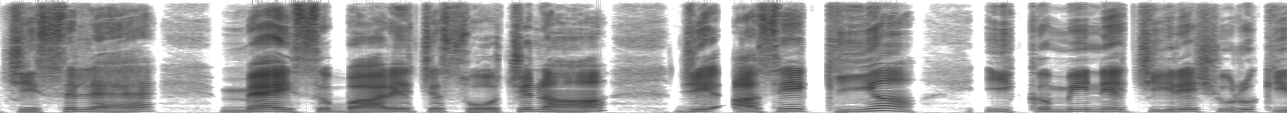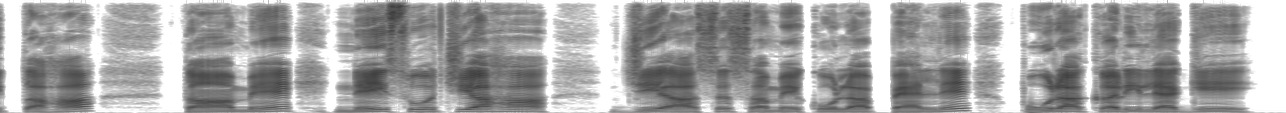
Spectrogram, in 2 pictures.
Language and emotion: Dogri, surprised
